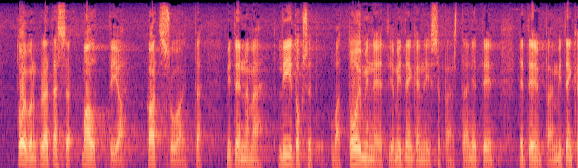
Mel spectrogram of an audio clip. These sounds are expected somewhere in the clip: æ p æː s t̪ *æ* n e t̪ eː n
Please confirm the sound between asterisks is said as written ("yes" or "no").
no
